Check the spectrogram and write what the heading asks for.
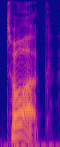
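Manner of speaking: "talk" as New York "tawk"; New York pronunciation. Shown as a demonstration. New Yorker showing her native accent, rounded "tawk" for "talk". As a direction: round the vowel of "talk" into a strong "aw". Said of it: "and we would say".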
